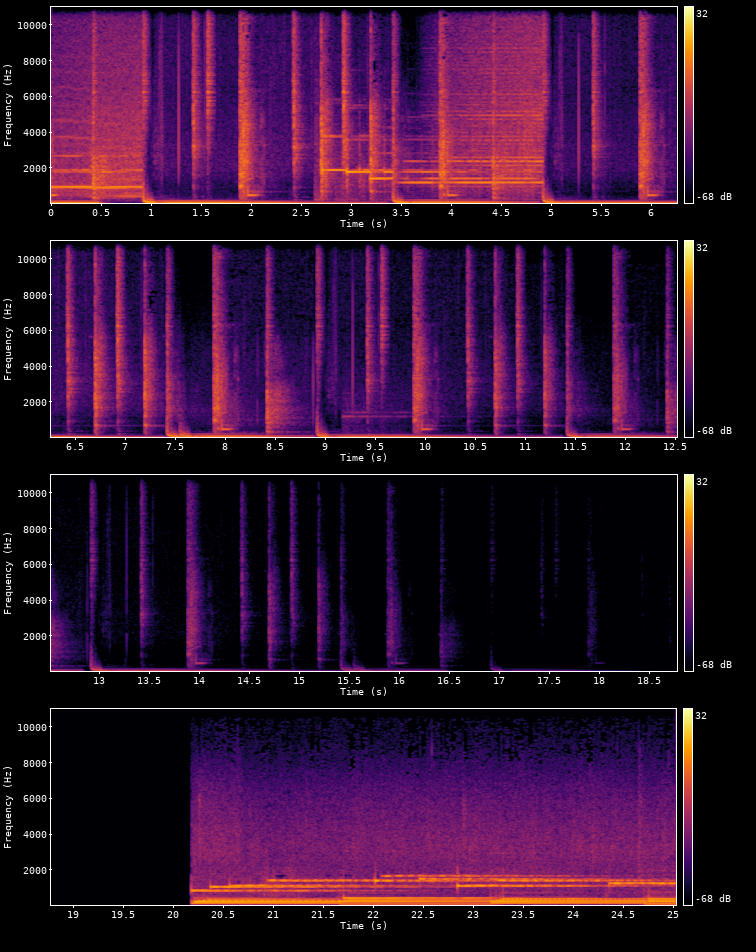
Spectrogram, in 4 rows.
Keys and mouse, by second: 2.9 alt+click, 7.3 double click, 15.4 ctrl+click, 16.8 double click, 19.2 double click.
